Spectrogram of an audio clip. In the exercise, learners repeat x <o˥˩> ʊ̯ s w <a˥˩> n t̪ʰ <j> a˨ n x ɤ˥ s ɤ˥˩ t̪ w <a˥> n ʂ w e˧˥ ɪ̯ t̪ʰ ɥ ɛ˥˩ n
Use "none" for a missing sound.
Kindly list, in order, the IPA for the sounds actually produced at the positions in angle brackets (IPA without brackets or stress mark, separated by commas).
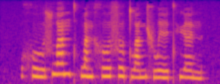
o˨˩, a˥, w, a˧˥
